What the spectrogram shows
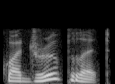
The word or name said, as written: quadruplet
